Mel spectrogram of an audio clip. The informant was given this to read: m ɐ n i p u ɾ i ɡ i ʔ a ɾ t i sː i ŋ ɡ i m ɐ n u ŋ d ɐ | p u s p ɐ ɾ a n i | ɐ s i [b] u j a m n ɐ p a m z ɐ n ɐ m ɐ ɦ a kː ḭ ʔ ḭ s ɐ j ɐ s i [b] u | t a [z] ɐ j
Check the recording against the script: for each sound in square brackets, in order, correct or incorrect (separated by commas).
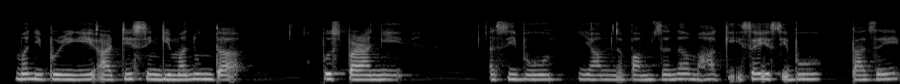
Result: correct, correct, correct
